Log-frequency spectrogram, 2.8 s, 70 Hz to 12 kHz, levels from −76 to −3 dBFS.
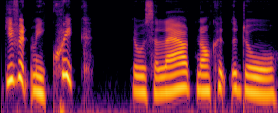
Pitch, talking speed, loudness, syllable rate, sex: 210 Hz, 260 wpm, -16 LUFS, 5.6 syllables/s, female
